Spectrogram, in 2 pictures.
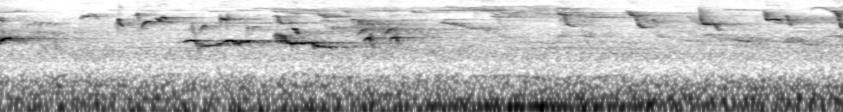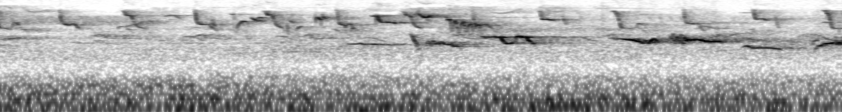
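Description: Many sparrows chirp together in a dense, overlapping chatter of short, bright notes, with a low background rumble throughout.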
